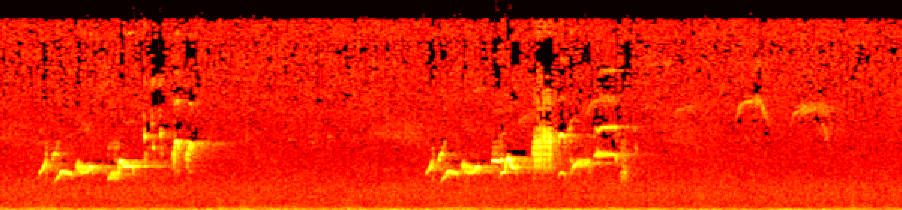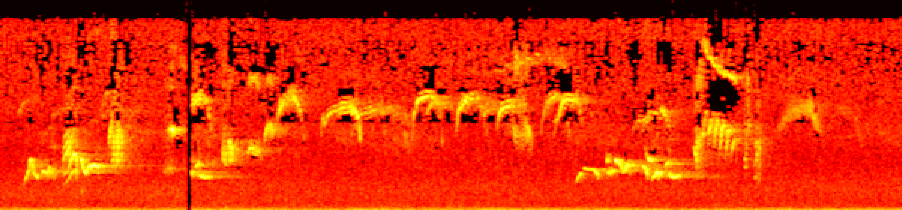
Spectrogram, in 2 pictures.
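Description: Birds singing: a short, quick warbling phrase comes four times, with thin high chirps in between, over a steady low background rumble.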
